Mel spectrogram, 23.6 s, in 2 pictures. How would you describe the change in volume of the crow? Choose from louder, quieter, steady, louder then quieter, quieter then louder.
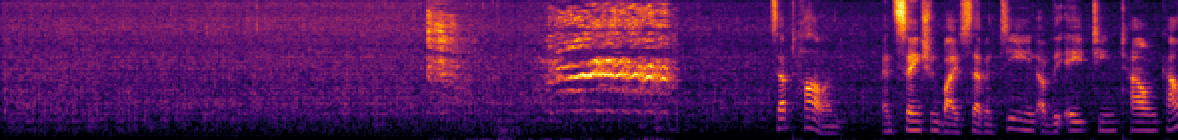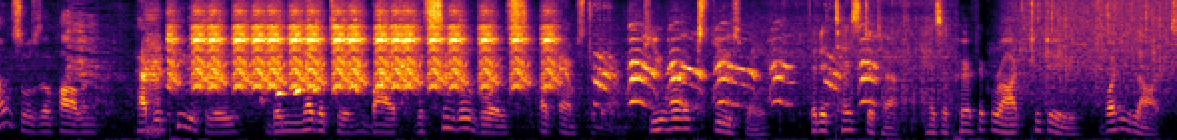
quieter.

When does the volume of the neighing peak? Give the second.
6 s.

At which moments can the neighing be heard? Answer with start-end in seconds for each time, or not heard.
4.2-6.8, 12.4-13.8.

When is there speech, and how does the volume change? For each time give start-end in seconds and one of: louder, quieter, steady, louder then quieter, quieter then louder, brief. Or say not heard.
7.7-23.5 steady.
